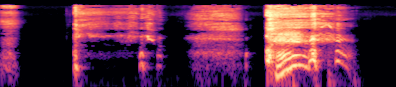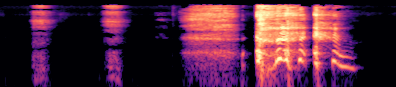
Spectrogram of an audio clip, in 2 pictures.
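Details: Girl with a bad stuffy, wheezy cold: several harsh, deep coughs in short bouts with a hoarse, barking edge and throat clearing; barking cough.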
